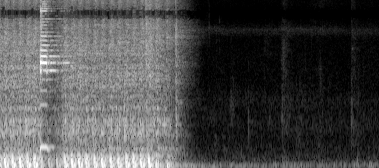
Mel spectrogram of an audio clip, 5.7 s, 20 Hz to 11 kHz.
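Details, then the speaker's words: Honda XR650L bought as a non-starter, third morning test, dead cold with two clicks of choke and no throttle: fires quickly and settles into an even, steady single-cylinder thump at idle, then shuts off cleanly; normal cold start. "y'all saw how fast it fired up dead cold"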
